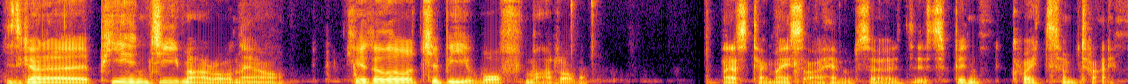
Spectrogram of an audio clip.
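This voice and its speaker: Deep-voiced man in casual ASMR chat. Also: animated, measured pace, mellow, slight background noise. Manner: rambling, hesitant, trailing off and self-correcting. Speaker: live streamer hosting an ASMR stream. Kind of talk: casual ASMR chat about video games.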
